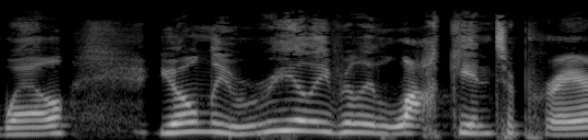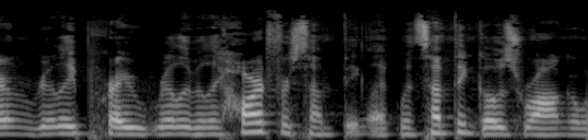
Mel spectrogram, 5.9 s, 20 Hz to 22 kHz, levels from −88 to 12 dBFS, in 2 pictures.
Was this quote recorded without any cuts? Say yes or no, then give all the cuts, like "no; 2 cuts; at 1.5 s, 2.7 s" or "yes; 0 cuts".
yes; 0 cuts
